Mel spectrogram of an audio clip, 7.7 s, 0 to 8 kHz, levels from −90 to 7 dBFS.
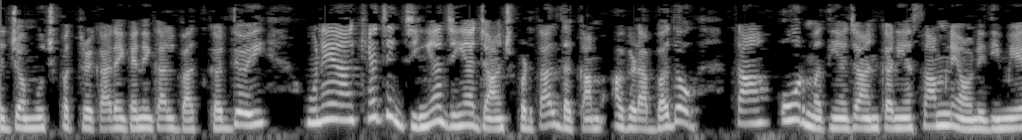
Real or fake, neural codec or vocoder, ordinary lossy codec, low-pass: real; none; none; 7.2 kHz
